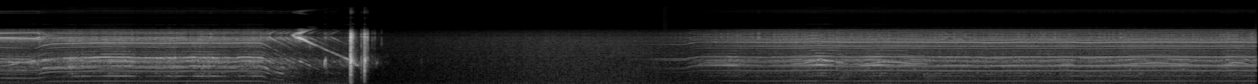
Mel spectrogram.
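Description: Small drone propellers whine with a high, steady buzz.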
